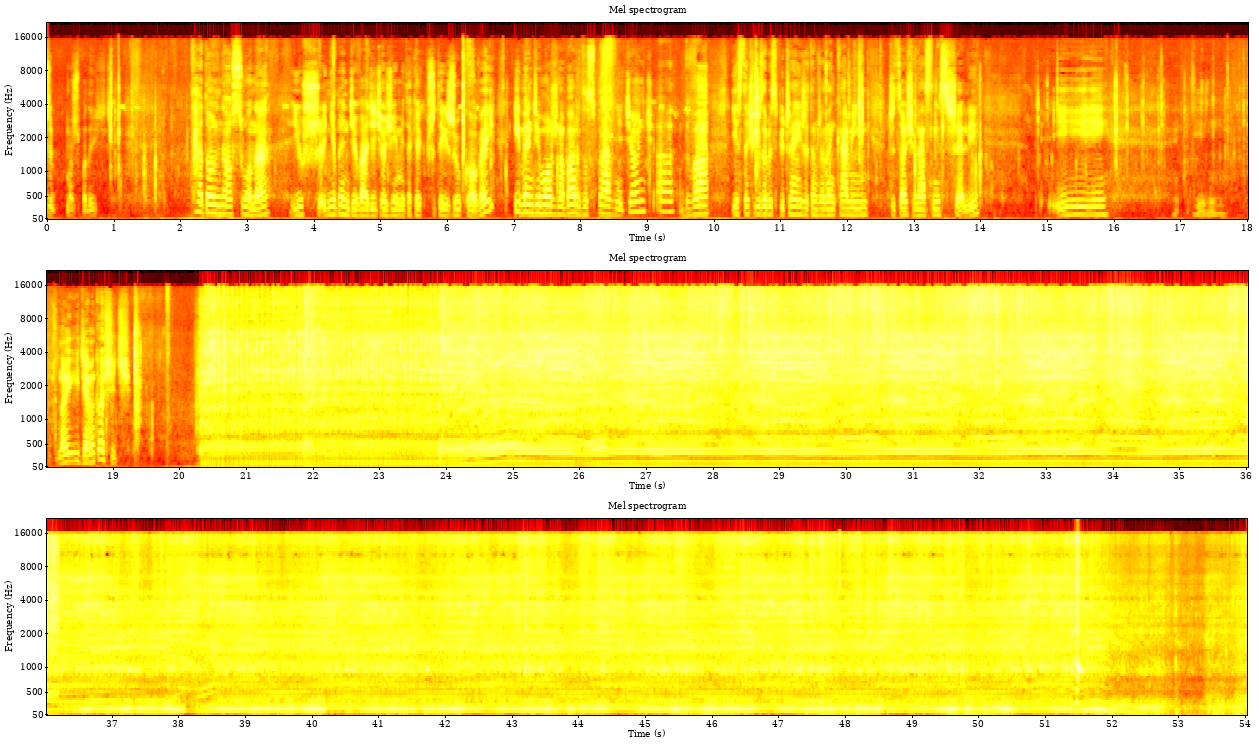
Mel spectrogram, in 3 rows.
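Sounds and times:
brush cutter engine running: 20.2s - 54.0s.

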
